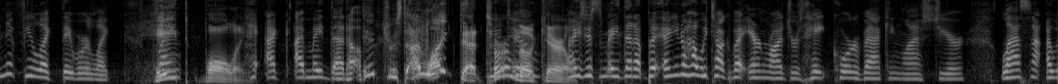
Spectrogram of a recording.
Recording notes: outside the Palm in Tysons Corner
